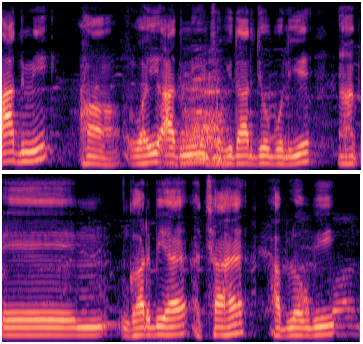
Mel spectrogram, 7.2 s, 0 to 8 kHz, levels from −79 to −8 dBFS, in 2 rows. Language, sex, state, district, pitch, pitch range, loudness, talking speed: Maithili, male, Bihar, Supaul, 135 Hz, 130-150 Hz, -22 LUFS, 140 wpm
